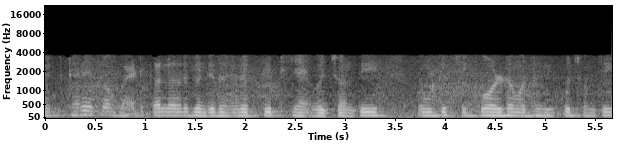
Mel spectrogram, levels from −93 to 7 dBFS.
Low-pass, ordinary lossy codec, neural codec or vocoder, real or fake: 3.6 kHz; MP3, 32 kbps; vocoder, 44.1 kHz, 128 mel bands, Pupu-Vocoder; fake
